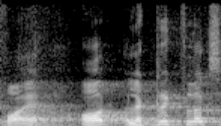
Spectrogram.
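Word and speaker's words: phi: Greek language का word है, pronounce आपने इसको करना है फाई।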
